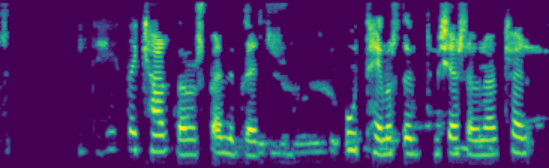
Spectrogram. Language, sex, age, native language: Icelandic, male, 60-69, Icelandic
